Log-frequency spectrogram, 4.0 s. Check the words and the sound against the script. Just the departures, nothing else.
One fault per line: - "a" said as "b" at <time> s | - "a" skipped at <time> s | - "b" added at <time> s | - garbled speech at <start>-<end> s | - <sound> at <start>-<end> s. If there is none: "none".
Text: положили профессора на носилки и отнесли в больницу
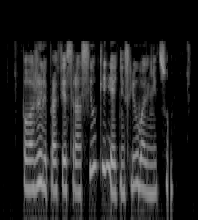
- "на" skipped at 1.6 s
- dropout at 3.4-3.4 s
